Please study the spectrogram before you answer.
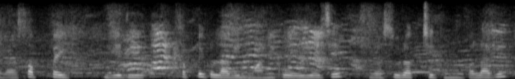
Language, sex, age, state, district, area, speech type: Nepali, female, 18-30, West Bengal, Alipurduar, urban, spontaneous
